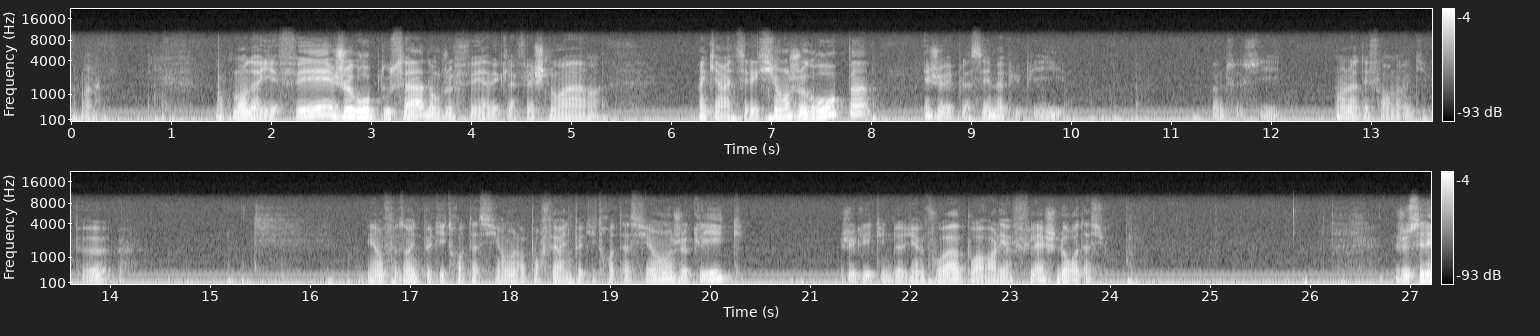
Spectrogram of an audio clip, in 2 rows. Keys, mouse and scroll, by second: 1.0 click, 1.6 click, 4.2 click, 5.1 F1, 5.4-6.9 drag, 7.1 ctrl+g, 8.1 click, 9.6-10.9 drag, 11.8-13.9 drag, 14.7 click, 15.8 click, 16.9 click, 17.8 click, 18.6 click, 19.6 click, 21.0 click, 23.5 click, 25.8 middle click, 26.8 click.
